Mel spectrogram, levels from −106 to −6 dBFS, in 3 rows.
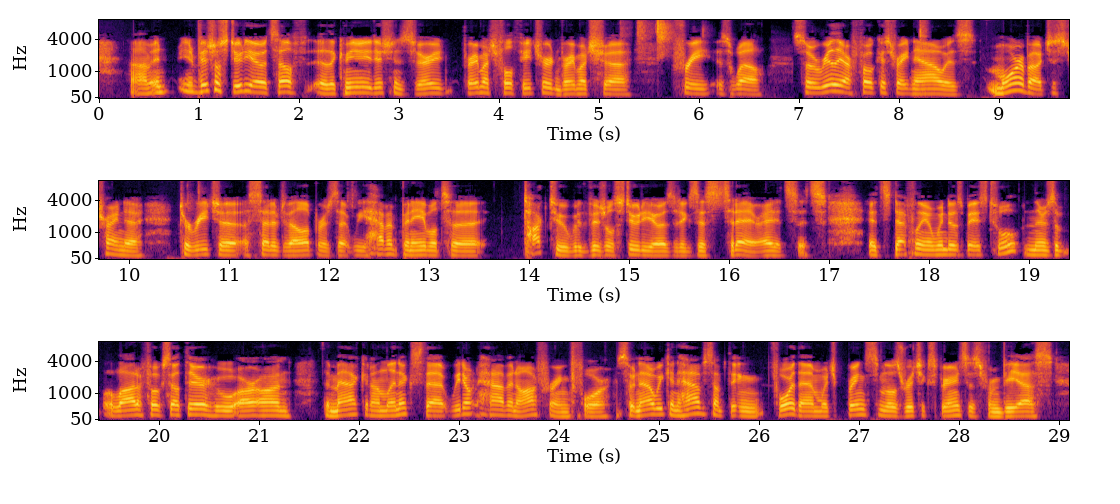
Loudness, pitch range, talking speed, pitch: -20 LUFS, 130-160 Hz, 220 wpm, 145 Hz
